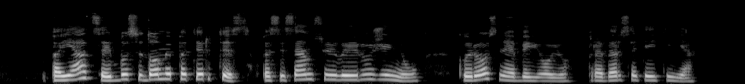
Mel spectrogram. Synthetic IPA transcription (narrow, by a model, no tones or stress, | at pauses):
pɐjɑːt̪sɐɪbʊsid̪oːmʲɪpɐt̪ʲɪɾʲt̪ʲɪspɐsʲɪsʲɛmsʊiːʋɐɪɾʲuːʒʲɪnʲuː | kʊɾʲoːsnʲɛɐbʲeːjoːjʊpɾɐʋʲɛɾsɐt̪ʲɛɪt̪ʲɪjɛ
